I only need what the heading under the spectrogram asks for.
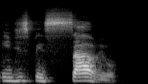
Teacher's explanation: penúltima mais forte, paroxítona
